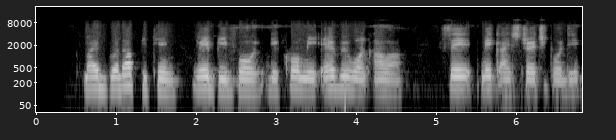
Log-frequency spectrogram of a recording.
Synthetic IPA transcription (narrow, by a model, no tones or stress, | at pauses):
maɪbɹɔdapikʰĩn | webibɔjdekʰɔlmiʔɛvɹiwɔ̃naʊwa | semekaɪstɹɛt͡ʃbɔdi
